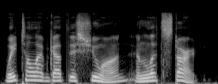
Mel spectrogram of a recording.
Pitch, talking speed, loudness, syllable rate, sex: 155 Hz, 275 wpm, -17 LUFS, 5.9 syllables/s, male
